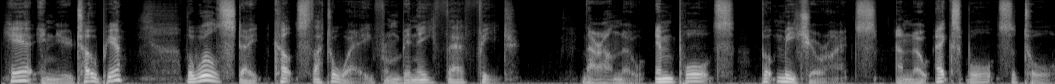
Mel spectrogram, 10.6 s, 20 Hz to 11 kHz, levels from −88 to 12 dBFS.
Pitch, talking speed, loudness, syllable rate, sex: 105 Hz, 135 wpm, -20 LUFS, 4.3 syllables/s, male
